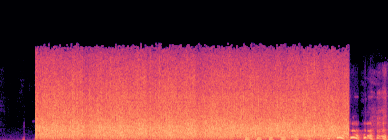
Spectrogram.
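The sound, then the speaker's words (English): A burst of crowd applause from a soundboard effect starts abruptly, holds steady and loud for about five seconds, then cuts off, with voices talking over its final moments. “Hit the claps.”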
